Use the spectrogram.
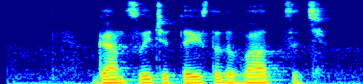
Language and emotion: Russian, neutral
